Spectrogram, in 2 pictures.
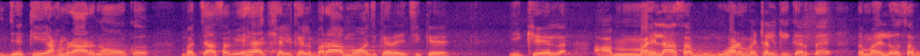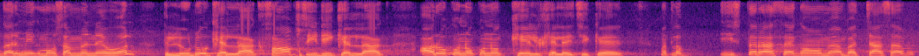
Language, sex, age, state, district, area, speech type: Maithili, male, 30-45, Bihar, Begusarai, urban, spontaneous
